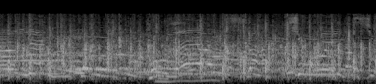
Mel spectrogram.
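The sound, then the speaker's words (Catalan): A crowd applauds steadily for a few seconds, dense overlapping claps at a fairly loud, even level, with voices and cheering mixed in. “Un aplaudiment. Un aplaudiment.”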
